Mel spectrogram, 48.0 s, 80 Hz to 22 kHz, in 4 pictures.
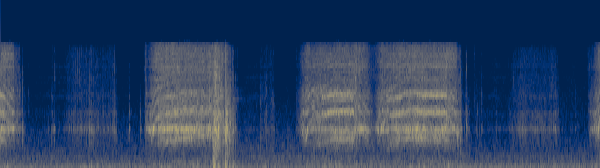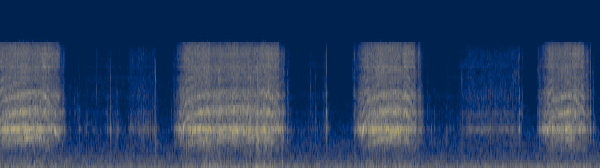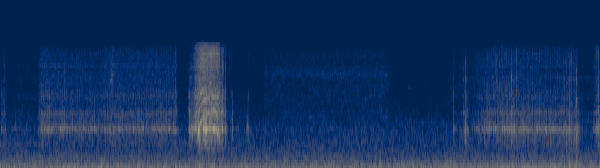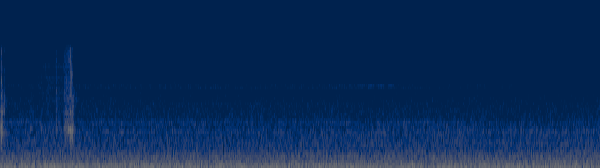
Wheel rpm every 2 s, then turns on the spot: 60, 80, 80, 110, 110, 30, 90, 30, 160, 60, 40, 70, 20, 20, 30, 0, 10, 20, 0, 0, 0, 0, 0, 0.
0-2 4-6 8-10 20-22 24-30 34-36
